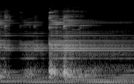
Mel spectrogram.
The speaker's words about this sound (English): So before we start, I'm going to go ahead and just set our space. I'm going to ring our bell.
